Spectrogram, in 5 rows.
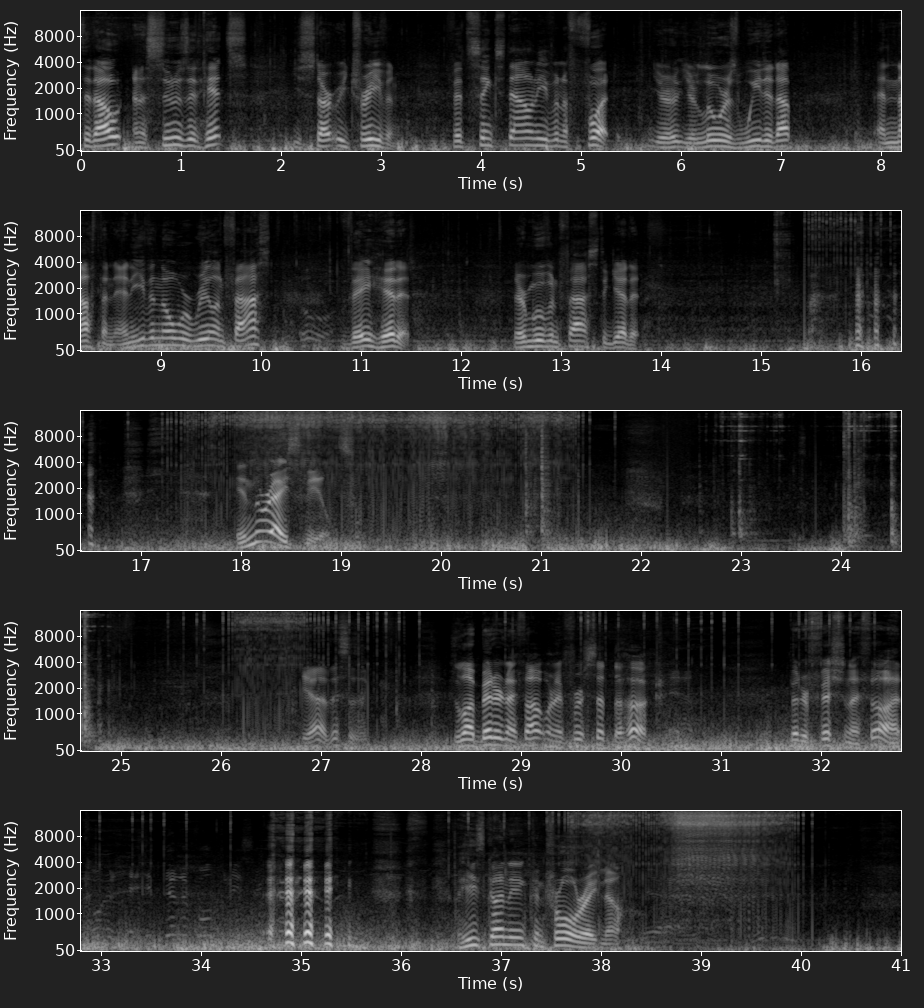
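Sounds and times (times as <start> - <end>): low wind rumble: 0.0 - 41.0
fishing reel ticking and clicking: 15.0 - 21.9, 24.9 - 28.1, 29.6 - 34.4, 36.4 - 40.3.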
